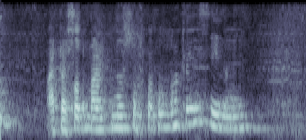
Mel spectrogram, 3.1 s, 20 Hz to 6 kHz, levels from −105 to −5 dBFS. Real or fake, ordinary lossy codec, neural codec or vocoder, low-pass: fake; none; codec, 44.1 kHz, 1.7 kbps, Pupu-Codec; 5.4 kHz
